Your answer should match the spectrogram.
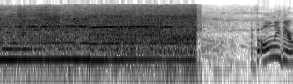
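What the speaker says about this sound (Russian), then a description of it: "Я купила маленький пылесос." A small handheld vacuum cleaner runs with a loud, steady high-pitched whine for about two and a half seconds, then shuts off abruptly, followed by a brief voice.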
